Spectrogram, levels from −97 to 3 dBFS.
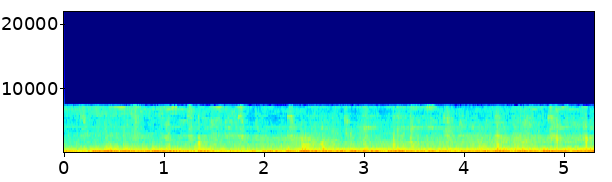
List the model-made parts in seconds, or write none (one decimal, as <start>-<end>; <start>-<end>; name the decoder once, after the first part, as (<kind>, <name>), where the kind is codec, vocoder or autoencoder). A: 2.4-3.7 (codec, DAC)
